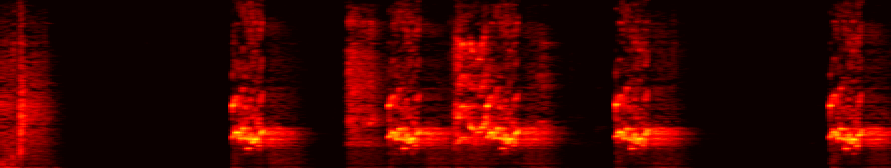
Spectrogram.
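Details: A singing parakeet gives raspy, clustered chirps in short bursts separated by brief silences, one longer scratchy run in the middle, all high-pitched and dry.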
